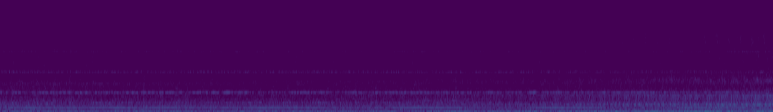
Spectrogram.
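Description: A train's wheels roll along the rails.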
